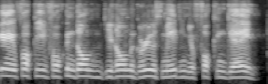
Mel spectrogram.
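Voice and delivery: put-on likeable Irish accent. Imitating a debate opponent he once defeated: Teriak's Irish accent. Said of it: "got that Irish accent, he's like".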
